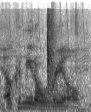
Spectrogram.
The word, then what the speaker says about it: El Camino Real: El Camino real.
